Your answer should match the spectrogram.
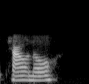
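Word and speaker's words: Pownal: Hi, Patrick. It's Pownall.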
